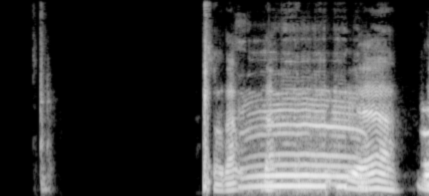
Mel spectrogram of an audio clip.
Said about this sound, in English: I hear cows on there.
